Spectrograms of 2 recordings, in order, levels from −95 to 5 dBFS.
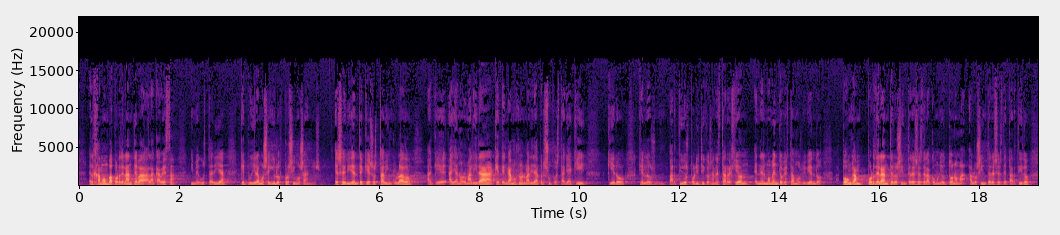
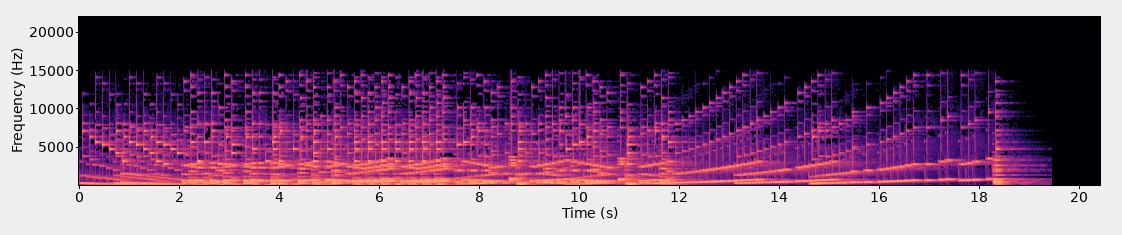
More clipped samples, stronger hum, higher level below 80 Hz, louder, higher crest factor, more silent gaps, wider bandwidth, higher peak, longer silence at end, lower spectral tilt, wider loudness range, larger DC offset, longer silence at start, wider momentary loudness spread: neither; neither; about the same, -64 dBFS vs -64 dBFS; second, -25 LUFS vs -17 LUFS; first, 24 dB vs 18 dB; neither; about the same, 16.5 kHz vs 15.5 kHz; about the same, -2 dBFS vs 0 dBFS; second, 0 s vs 1.45 s; first, -6.5 dB/octave vs -2.5 dB/octave; about the same, 5 LU vs 6 LU; neither; first, 0.2 s vs 0 s; first, 13 LU vs 8 LU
